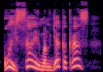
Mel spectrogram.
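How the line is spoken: High excited voice. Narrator (Russian): Он сказал высоким возбужденным голосом

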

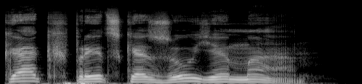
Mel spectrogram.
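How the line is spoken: Almost bored male tone. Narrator (Russian): произнес он почти скучающим тоном

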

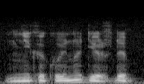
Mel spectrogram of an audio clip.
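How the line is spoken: Grumble. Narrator (Russian): буркнул Грирсон

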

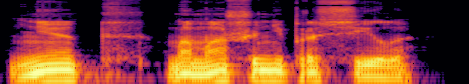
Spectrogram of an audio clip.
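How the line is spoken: Quiet calm grown-up tone. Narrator (Russian): сказал Иван по-взрослому, тихо и спокойно

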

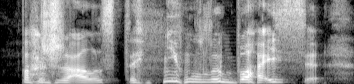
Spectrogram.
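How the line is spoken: Laughing. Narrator (Russian): сквозь смех сказала я

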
